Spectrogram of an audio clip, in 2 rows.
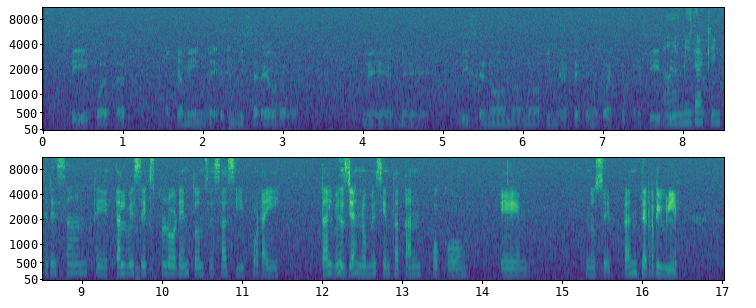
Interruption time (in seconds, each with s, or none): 7.7 s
